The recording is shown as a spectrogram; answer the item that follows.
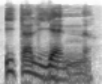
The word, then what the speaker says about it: italienne: L'Italie, Italien, Italienne. Remember, when you get this followed by a double consonant like here, then you will have to open it.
